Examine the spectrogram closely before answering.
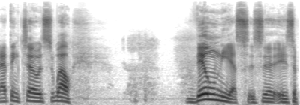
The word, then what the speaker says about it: Vilnius: Vilnius is the pronunciation correct?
